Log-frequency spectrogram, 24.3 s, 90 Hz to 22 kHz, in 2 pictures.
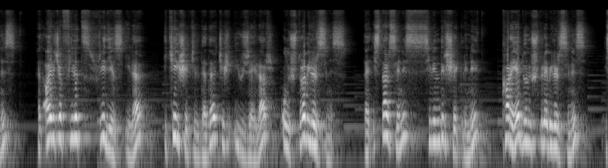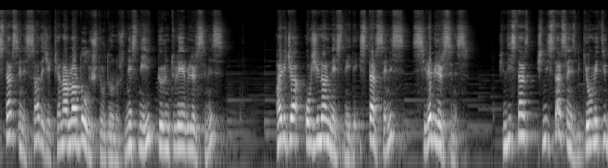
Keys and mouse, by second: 0.6-6.8 drag, 9.6 click, 10.9 middle click, 15.1 click, 16.3 middle click, 18.3 click, 19.8-22.0 middle drag.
